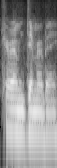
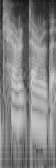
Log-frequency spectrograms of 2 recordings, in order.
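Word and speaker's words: Kerem Demirbay: Karabai, how do you pronounce it? Kerem Dimmerbe. Kerem Dimmerbe.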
